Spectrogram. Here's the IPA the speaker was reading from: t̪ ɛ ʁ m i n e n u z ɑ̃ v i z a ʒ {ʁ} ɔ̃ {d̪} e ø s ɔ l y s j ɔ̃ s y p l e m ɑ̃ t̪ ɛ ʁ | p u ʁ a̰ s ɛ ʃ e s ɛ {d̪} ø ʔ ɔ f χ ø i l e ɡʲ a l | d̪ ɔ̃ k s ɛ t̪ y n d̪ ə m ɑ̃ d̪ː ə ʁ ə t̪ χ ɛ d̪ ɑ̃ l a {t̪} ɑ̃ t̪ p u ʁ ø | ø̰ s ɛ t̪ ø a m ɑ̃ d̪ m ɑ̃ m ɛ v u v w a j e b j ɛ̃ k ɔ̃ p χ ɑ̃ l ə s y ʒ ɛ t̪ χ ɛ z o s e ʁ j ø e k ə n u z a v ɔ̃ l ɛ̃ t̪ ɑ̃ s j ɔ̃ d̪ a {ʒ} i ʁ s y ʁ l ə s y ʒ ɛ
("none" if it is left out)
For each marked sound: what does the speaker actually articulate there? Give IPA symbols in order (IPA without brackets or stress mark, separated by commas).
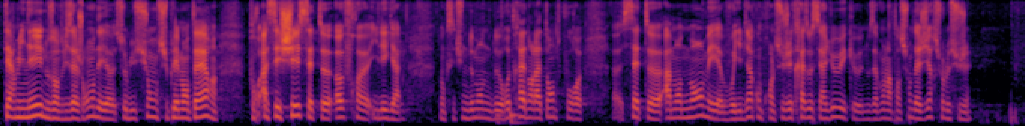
ʁ, d̪, t̪, t̪, ʒ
